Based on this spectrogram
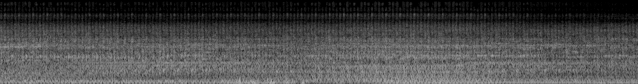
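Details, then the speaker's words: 2018 Mahindra Roxor turbo diesel idling after a start following a couple of days parked: an even, steady diesel clatter with no stumbles, rattles or odd knocks. Normal, healthy idle, still running strong without issue. "Whoa. Nice. Just love that sound."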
